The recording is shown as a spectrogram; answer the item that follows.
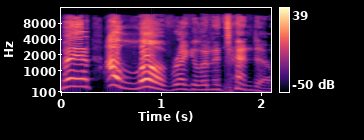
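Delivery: mock giddy fan gushing, very loud. Retelling a waiter's reaction to a nintendo shirt: imitating a giddy waiter. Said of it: "real giddy".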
